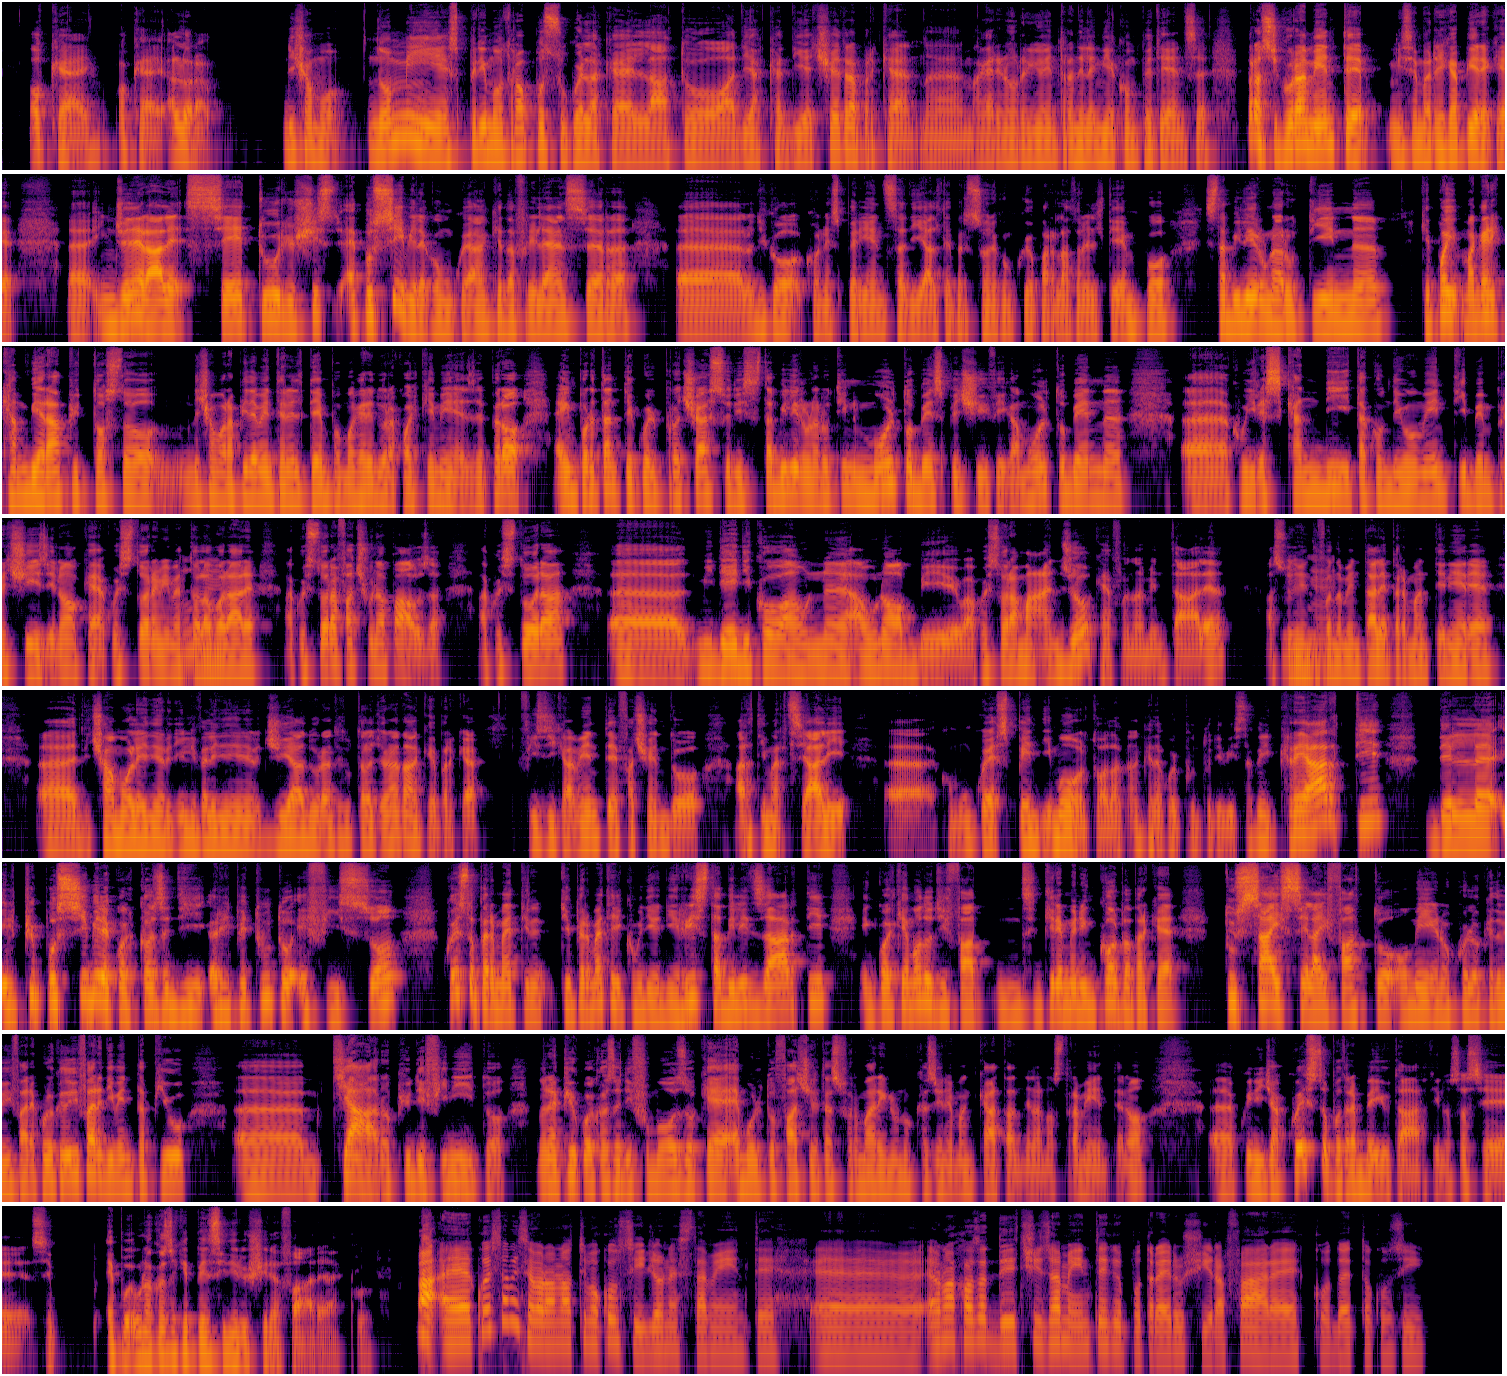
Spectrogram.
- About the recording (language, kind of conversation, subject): Italian, advice, Come posso bilanciare la mia ambizione con il benessere quotidiano senza esaurirmi?
- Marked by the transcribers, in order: in English: "freelancer"; tapping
